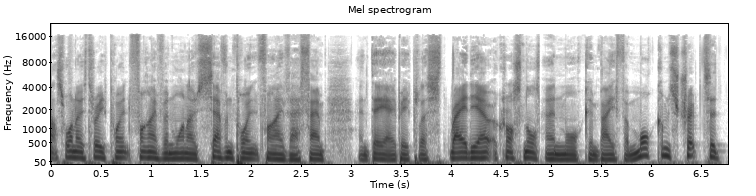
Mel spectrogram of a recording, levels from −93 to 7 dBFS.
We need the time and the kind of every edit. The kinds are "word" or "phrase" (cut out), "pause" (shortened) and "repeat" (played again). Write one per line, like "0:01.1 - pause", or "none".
0:03.9 - word
0:04.9 - word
